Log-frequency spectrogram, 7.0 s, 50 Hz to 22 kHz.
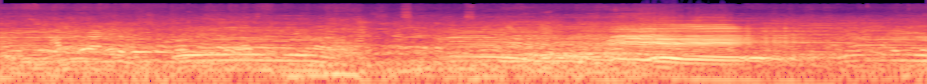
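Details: Sahiwal bull calf at a cattle market in Sirajganj, Bangladesh, 5 August 2025: several drawn-out, harmonic lowing calls rise and fall, overlapping one another, over a steady crowd murmur and voices.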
